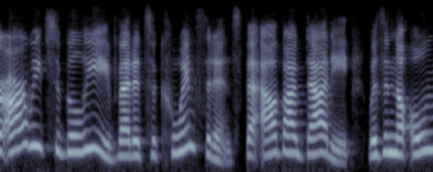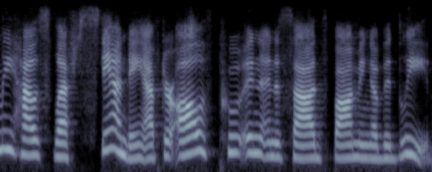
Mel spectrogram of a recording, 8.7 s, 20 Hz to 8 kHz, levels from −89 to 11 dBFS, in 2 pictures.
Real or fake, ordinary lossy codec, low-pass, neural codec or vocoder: fake; Opus, 24 kbps; 7.2 kHz; codec, 24 kHz, 0.9 kbps, WavTokenizer, small release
